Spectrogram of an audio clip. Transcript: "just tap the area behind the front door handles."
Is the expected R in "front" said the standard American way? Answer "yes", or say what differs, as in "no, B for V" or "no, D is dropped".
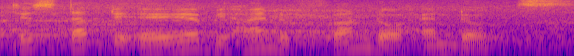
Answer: yes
